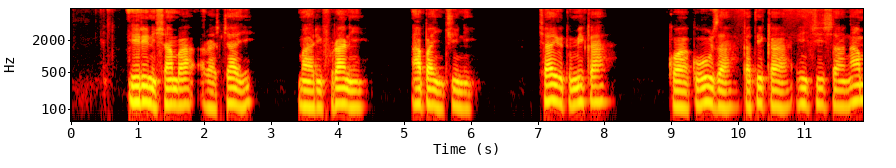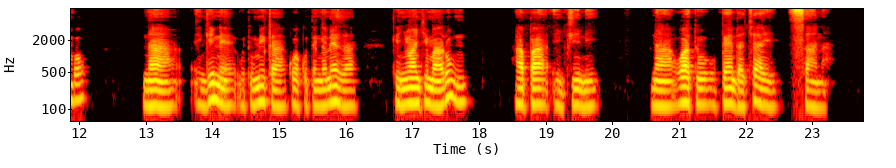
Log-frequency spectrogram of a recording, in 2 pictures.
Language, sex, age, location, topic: Swahili, male, 50+, Nairobi, agriculture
